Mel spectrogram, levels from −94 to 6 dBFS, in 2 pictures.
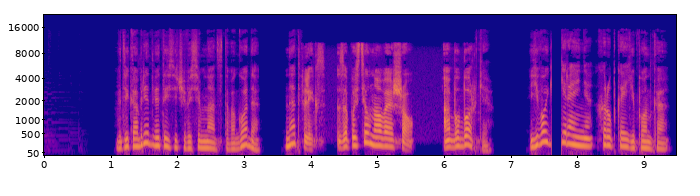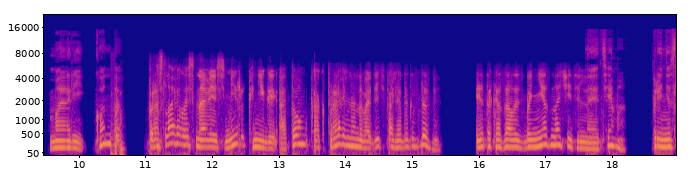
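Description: Around 3.86 s the recording most likely switched to a poorer input device. From then until 6.46 s the band is narrower, the level shifts by about 5 dB, and a new noise floor appears roughly 40 dB under the signal. The sound turns duller with no gap at either change. At 7.60 s there is a playback stall, most likely the player running out of data, and the output goes silent for 155 ms until 7.76 s. The player then catches up at higher speed, resampling its backlog at 1.15 times normal until 8.79 s, so the audio runs fast and about two semitones sharp before settling back. From 9.73 to 9.84 s a late packet causes a short stall. The receiver stretches the last sound for 77 ms while it waits, leaving a held stretch, but nothing is lost and the delay grows by 77 ms. A call bitrate drop begins at 10.48 s and lasts to the end, cutting the encoder from 128 to 7 kbps and the bandwidth from 20 kHz to 6 kHz, so the sound becomes coarse and muffled. 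Within it, from 10.65 to 10.74 s, a burst of packet loss removes 60 ms. The receiver fills 57 ms by extending and fading the last sound, then jumps ahead. Finally, from 13.92 to 14.76 s, a jitter buffer speed-up trims about 70 ms of excess delay by cutting short pieces, so the audio runs 8% faster at unchanged pitch and sounds hurried.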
